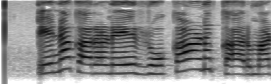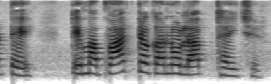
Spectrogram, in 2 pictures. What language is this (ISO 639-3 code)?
guj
